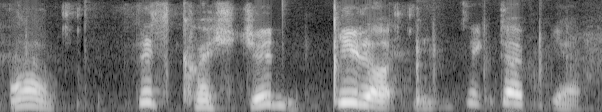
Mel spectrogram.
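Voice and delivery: ordinary delivery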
